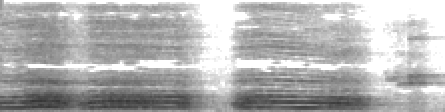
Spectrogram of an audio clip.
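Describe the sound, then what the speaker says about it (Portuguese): Chickens sound off near an acerola tree with two loud, drawn-out crowing calls, close and clear, then a faint short note. No one speaks. "que as galinhas já aproveitam aqui"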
